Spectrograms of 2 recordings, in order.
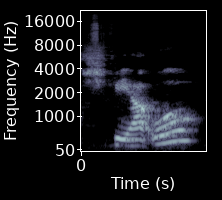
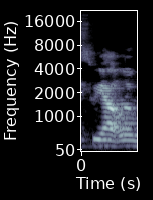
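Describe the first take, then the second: First: The name is said with Polish sounds. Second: The name is said with simplified English sounds. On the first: This is the original form of the word. "It's actually pronounced Światło" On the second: This is an easier form for foreign markets. "we just say Sviatlo"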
